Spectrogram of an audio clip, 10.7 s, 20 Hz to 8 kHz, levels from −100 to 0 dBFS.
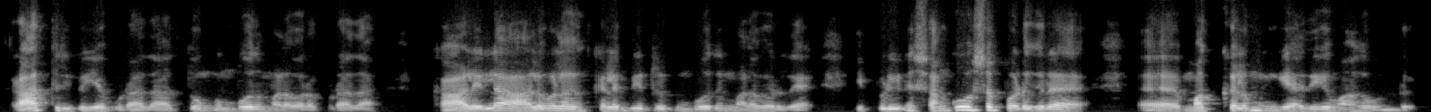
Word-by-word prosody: ராத்திரி 165 +6 +4
பெய்யக்கூடாதா? 110 -4 -2 0.2
தூங்கும்போது 140 -2 -1
மழை 115 0 -5
வரக்கூடாதா? 100 -2 -7 0.5
காலையில 140 +8 +4 0.2
அலுவலகம் 145 0 +1
கெளம்பிட்டுருக்கும்போது 140 0 -2
மழை 115 0 -6
வருதே." 105 -2 -5 0.4
இப்படின்னு 145 +3 +1
சங்கோஷப்படுகிற, 160 -3 +4 0.8
அ - - +1 0.3
மக்களும் 160 +6 +1
இங்கே 130 -2 0
அதிகமாக 125 -1 -3
உண்டு. 105 -1 -8
135 Hz, 95 wpm, -24 LUFS, 115-150 Hz, 0.8 s, ராத்திரி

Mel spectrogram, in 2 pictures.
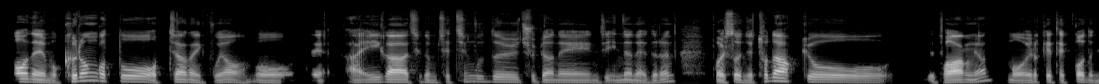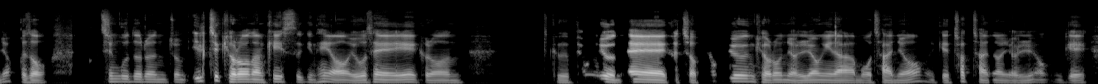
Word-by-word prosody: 어, 130 0 +6
네. 115 -4 +4
뭐 90 -3 -8
그런 175 - +1
것도 140 -6 0
없지 - - -4
않아 115 -2 +1
있고요. 95 +2 -5
뭐 90 -2 -4 0.2
네. - - -2 0.2
아이가 110 +2 +2
지금 105 -2 -9
제 - - -8
친구들 125 -4 -7
주변에 100 -1 -4
인제 95 +1 -11
있는 100 +1 -6
애들은 90 +9 -5 0.4
벌써 - - +1
인제 90 -1 -4
초등학교 110 - 0 0.3
네, - - -11
저학년? 110 - +4
뭐 95 -3 -2
이렇게 - - -3
됐거든요. 95 +11 -3
그래서 100 -3 -2 0.5
친구들은 120 -4 -5
좀 115 -1 -9
일찍 160 +6 +2
결혼한 120 -2 +4
케이스이긴 115 -3 -4
해요. 105 -6 0
요새에 105 +3 +1
그런 95 -1 -6 0.9
그 95 -2 -9
평균 455 - +2 0.2
예, - - +14 0.3
예. - - +2
그쵸. - - -1 0.3
평균 140 -2 0
결혼 105 -1 -2
연령이나 95 0 -1
뭐 90 -1 -8
자녀, 95 +9 -4
이렇게 100 -3 -7
첫 - - -5
자녀 95 0 -5
연령 100 +4 -10
이렇게 90 -3 -4
105 Hz, 300 characters per minute, -24 LUFS, 95-120 Hz, 0.9 s, 예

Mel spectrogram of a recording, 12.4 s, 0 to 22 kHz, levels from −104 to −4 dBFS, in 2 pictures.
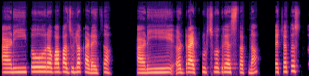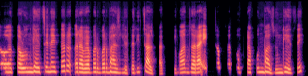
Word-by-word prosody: आणि 220 +1 +1
तो 240 0 +4 0.2
रवा 225 -1 +5
बाजूला 230 0 +3
काढायचा 185 -1 -1 0.5
आणि 200 +2 0
अ, 195 - -1
ड्रायफ्रुट्स 215 +3 +2
वगैरे 225 0 -1
असतात 215 -2 +1
ना, 180 +3 -3 0.4
त्याच्यातच 240 +5 -1 0.2
अ, 220 0 +2
तळून 220 0 +3
घ्यायचे 230 0 0
नाहीतर 245 +3 -2 0.2
रव्याबरोबर 215 0 +1
भाजले 195 -5 -1
तरी 195 +4 -7
चालतात 150 -4 -1 0.2
किंवा 190 +3 -3
जरा 205 0 +4
1 435 - +2 0.2
चमचा 225 -2 -12
तूप 215 -1 -13
टाकून 215 +1 -3
भाजून 190 -4 -1
घ्यायचे, 210 +3 -3
215 Hz, 135 wpm, -22 LUFS, 200-225 Hz, 0.5 s, रवा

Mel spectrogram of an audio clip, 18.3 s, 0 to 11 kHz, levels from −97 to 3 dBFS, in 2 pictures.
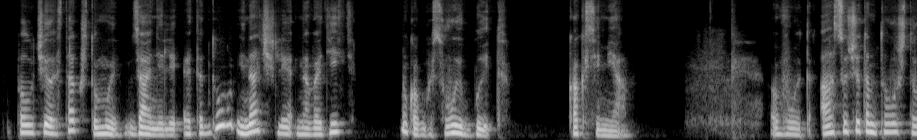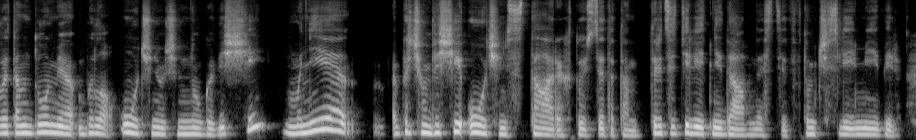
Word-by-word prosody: получилось 185 -3 +1
так, 235 +4 -2
что 155 - -3
мы 150 -4 +1
заняли 140 -5 +1
этот 155 +4 -4
дом 350 - +2
и 170 - +2
начали 190 -5 +1
наводить, 150 - -2 0.4
ну, 210 - 0
как 135 -5 -2
бы 135 +1 -10
свой 165 +8 +2
быт, 130 -3 -5 0.6
как 160 +1 -2
семья. 115 -2 -5 1.4
Вот. 145 -2 -5
А 170 +2 +2
с 185 - -2
учетом 210 -2 +2
того, 200 +1 -1
что 200 -3 -5
в - - 0
этом 175 0 +3
доме 180 -4 +4
было 160 +1 0
очень-очень 160 -5 +1
много 150 -1 0
вещей, 250 - 0
мне 205 +7 +4 0.4
а, - - -3
причем, 180 +1 +2
вещей 180 +3 +4
очень 170 -4 +3
старых, 135 -3 -3
то 140 - -4
есть 130 +1 -4
это, 140 - -4
там, 120 -3 -8
тридцатилетней 165 -2 +2
давности, 130 -4 -4
в - - -32
том 150 -1 -1
числе 145 0 -2
и - - 0
мебель, 140 -4 -1
160 Hz, 155 wpm, -23 LUFS, 140-185 Hz, 1.4 s, доме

